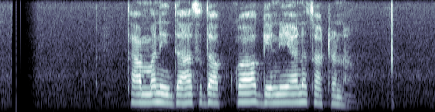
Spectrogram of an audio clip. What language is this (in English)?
Sinhala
